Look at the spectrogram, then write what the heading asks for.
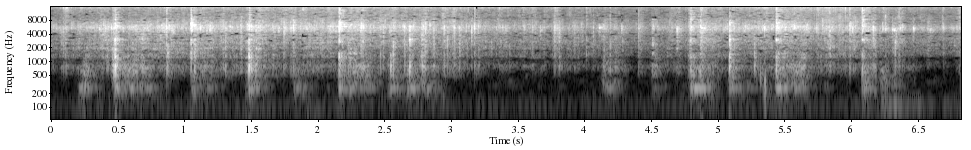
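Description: Fennel seeds, garlic cloves and ginger sizzling in hot oil in a kadai, with a steady hiss, while a perforated ladle stirs them and scrapes and taps against the pan in frequent short clicks.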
